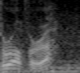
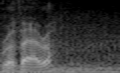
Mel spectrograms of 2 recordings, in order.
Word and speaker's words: Rovera: One, it is pronounced Rovera, not Rivera, in the case of Alessio.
